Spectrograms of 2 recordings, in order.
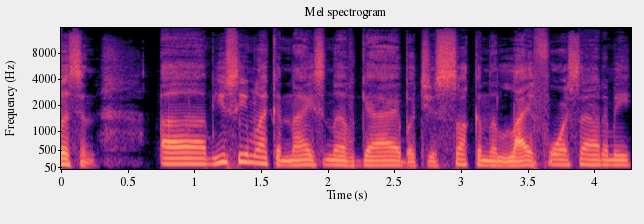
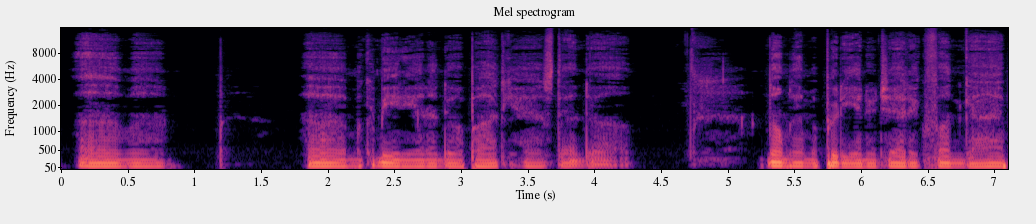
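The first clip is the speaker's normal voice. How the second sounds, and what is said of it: Quiet, low-energy subdued voice. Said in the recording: “I sound a little different right now ... I got a little, bit, a little more vi- uh, volume in my voice ... I'm back to myself”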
